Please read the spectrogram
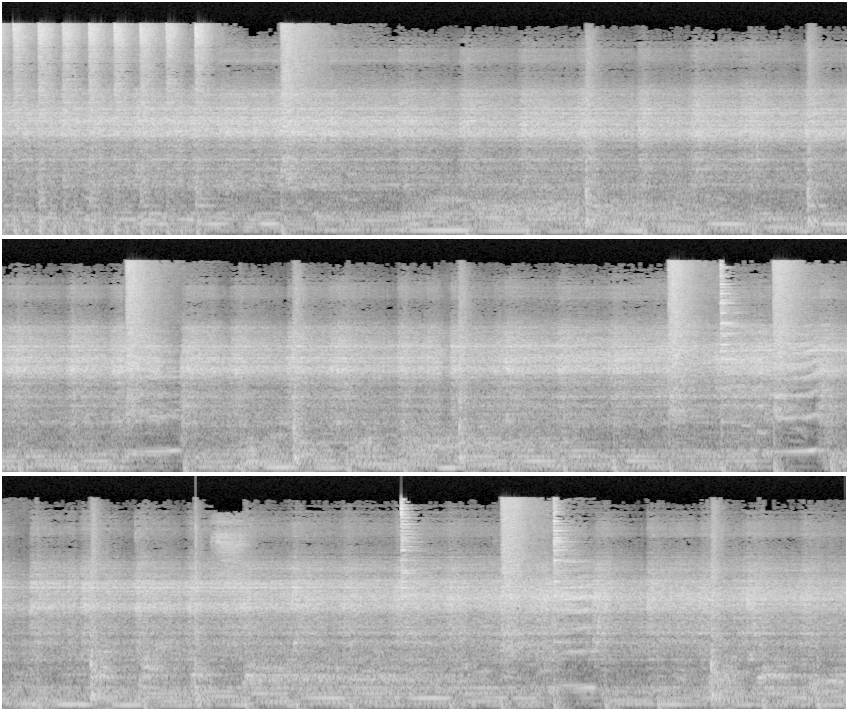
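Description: Live technical death metal: a nine-string electric guitar riffing heavily over a drum kit. It opens with a very fast run of kick-drum strokes for the first couple of seconds, then settles into a pulsing, chugging riff with occasional cymbal crashes.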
